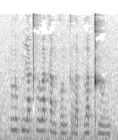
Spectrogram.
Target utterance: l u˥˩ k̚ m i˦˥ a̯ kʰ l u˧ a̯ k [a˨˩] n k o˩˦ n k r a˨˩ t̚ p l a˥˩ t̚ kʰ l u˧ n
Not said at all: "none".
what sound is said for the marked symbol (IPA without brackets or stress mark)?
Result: a˨˩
